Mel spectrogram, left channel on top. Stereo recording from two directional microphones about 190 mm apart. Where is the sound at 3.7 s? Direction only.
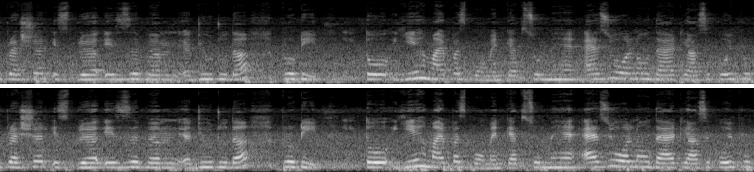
15° right (ahead or behind).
